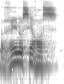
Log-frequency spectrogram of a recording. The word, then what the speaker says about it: rhinocéros: intérêt prononcé incorrectement le rhinocéros on prononce le le s final les peaux potable la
